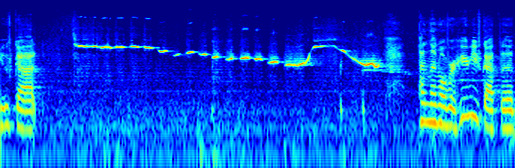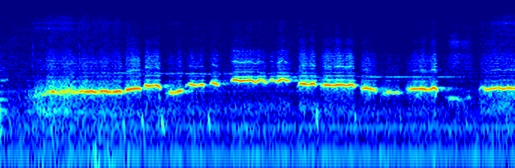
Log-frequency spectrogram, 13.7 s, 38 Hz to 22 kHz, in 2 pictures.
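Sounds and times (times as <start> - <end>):
speech: 0.0 - 1.1, 5.6 - 7.0
person whistling a melody through their teeth: 1.0 - 5.2, 7.4 - 13.7
breathy air noise of whistling: 2.8 - 5.6, 7.0 - 13.7.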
